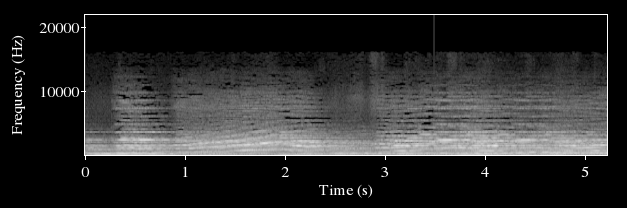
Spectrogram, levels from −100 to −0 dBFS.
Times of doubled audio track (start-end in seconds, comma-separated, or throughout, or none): 3.49-5.22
